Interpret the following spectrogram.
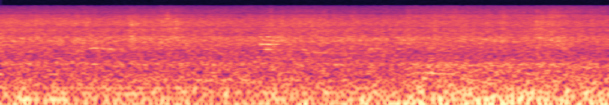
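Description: Steady outdoor background noise: a low, even rumble with a faint hiss above it.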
